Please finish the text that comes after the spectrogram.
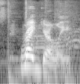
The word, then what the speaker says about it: regularly: She can't say regularly. Regularly. That's how you say it.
